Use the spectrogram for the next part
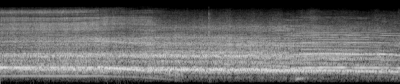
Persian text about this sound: فریاد بزن حسین.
